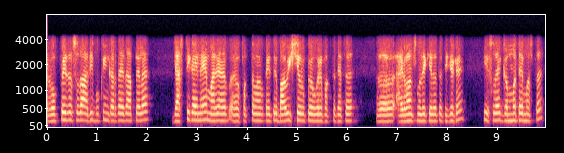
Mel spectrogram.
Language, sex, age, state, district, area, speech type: Marathi, male, 60+, Maharashtra, Thane, urban, conversation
